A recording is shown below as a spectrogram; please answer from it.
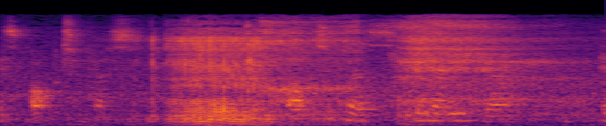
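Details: Adult man (a father) snoring: loud, rough, rattling breaths with snorting bursts, faint voices in the background.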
